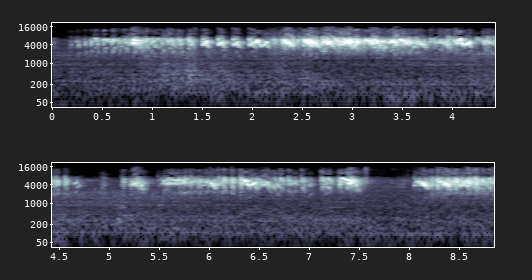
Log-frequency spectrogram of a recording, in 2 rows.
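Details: Competing house sparrows contest a handmade nest box during the first week of February 2017; rapid, insistent chirps repeat several times a second in loud runs broken by short pauses.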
